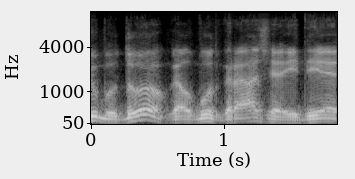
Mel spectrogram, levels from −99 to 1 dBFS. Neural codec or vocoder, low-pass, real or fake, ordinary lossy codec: autoencoder, 48 kHz, 128 numbers a frame, DAC-VAE, trained on Japanese speech; 10.8 kHz; fake; Opus, 16 kbps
